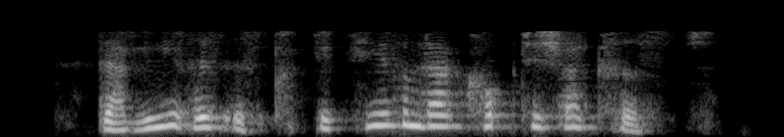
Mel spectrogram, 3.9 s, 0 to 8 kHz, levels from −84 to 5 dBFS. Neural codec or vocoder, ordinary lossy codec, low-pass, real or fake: codec, 16 kHz, 1 kbps, FunCodec, trained on LibriTTS, 50 frames a second; AAC, 16 kbps; 7.2 kHz; fake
